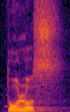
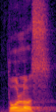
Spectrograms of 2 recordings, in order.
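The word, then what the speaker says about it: δόλος: 그 사기 사기 가 헬라어로 어떻게 발음이 되는지 아십니까 따라해 봅시다 돌로 쓰 돌로 스 어디서 많이 듣던 바로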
